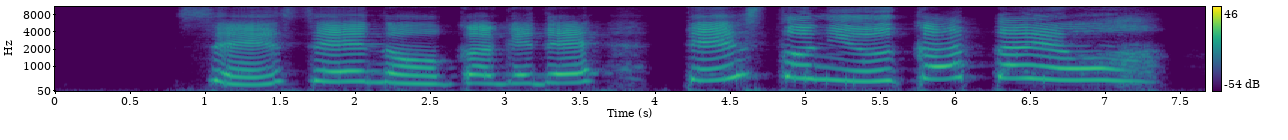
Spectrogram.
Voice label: woman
